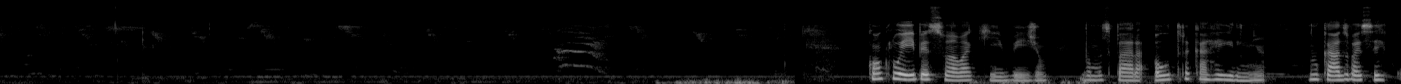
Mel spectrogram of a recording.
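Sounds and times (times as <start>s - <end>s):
faint bird chirping: 0.0s - 8.5s.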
